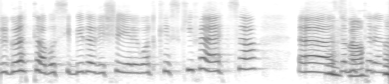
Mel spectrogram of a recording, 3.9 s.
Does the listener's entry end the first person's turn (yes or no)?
no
